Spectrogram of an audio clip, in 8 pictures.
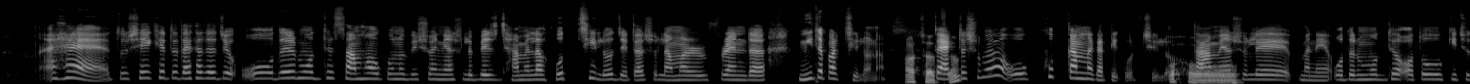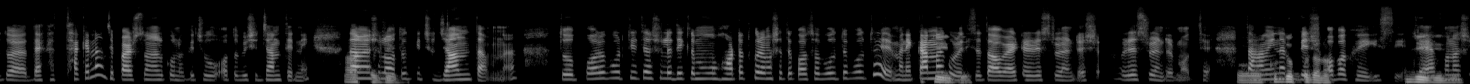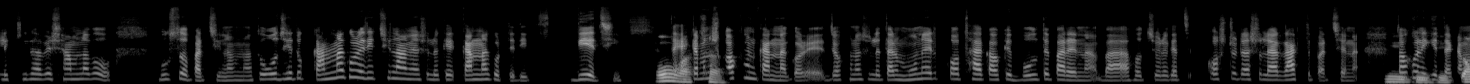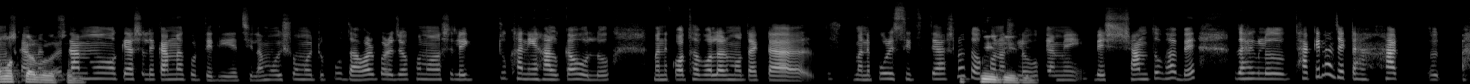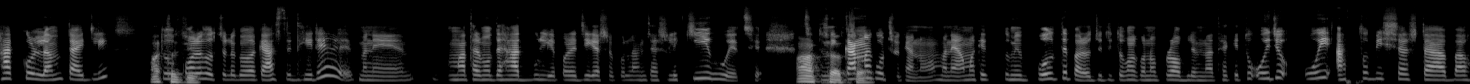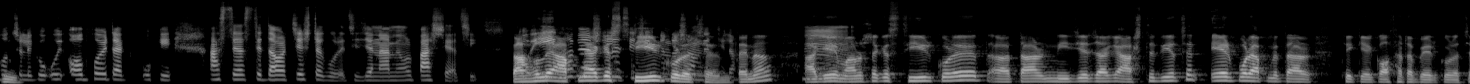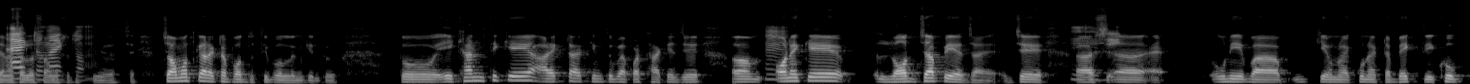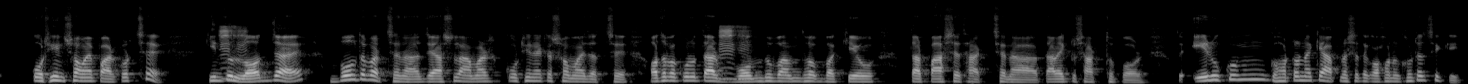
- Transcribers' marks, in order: in English: "somehow"; in English: "hug"; in English: "tightly"
- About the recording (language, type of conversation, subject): Bengali, podcast, কঠিন সময় আপনি কীভাবে সামলে নেন?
